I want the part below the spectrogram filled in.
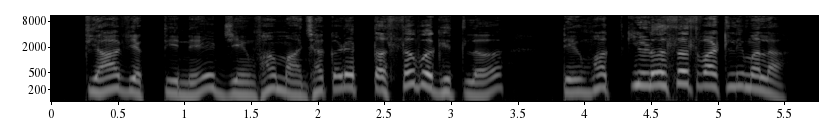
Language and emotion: Marathi, disgusted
